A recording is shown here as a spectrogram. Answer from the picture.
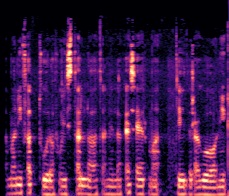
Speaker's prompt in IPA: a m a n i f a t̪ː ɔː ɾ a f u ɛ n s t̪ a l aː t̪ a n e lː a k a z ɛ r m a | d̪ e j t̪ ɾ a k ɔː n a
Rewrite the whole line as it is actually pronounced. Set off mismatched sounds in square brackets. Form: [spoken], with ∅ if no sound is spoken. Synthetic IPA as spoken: a m a n i f a t̪ː [uː] ɾ a f u [i] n s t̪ a [lː] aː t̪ a n e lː a k a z ɛ r m a | d̪ e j [d̪] ɾ a [ɡ] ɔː n [i]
